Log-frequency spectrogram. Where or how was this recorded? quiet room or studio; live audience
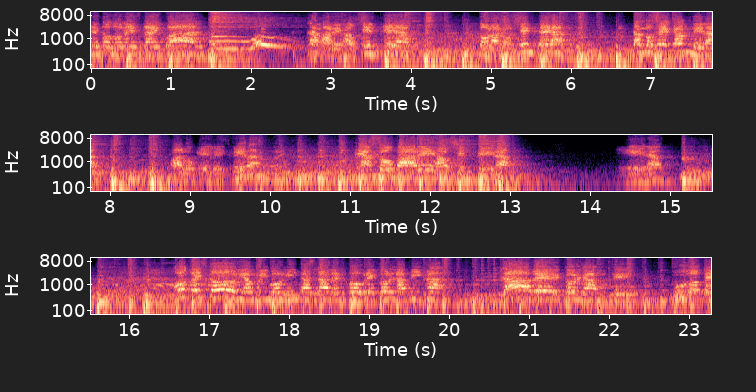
live audience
